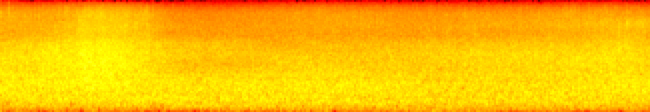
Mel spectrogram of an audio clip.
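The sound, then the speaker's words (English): Sea waves wash onto the shore in a steady, broad roar, with a louder surge early on, continuous with no voices present. “I wanted to describe the sea for you, but every time I face this blue, astonishing vastness, I can't find the words.”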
